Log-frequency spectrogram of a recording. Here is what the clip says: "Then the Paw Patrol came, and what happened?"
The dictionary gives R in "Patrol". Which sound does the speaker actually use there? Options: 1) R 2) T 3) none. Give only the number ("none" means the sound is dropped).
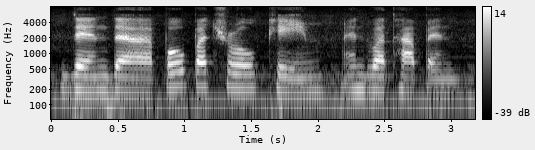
1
